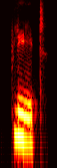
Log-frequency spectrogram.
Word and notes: plate: Indian

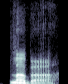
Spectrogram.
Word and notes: lubber: British English

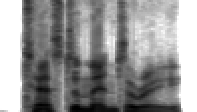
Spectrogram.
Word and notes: testamentary: British English

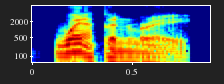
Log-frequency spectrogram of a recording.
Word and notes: weaponry: British English

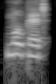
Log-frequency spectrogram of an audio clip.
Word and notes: moped: Indian

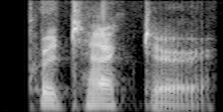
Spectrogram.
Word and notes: protector: American English

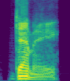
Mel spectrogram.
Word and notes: demy: British English

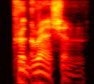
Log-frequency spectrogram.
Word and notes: progression: British English

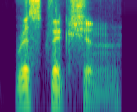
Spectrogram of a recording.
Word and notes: restriction: British English

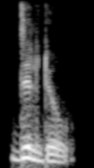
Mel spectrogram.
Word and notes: dildo: Indian

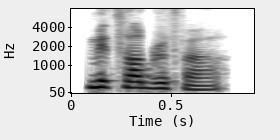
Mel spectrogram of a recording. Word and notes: mythographer: Indian

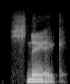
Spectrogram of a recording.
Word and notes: snake: American English

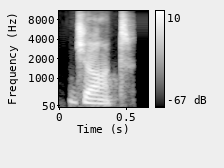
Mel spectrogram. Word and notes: jot: Indian

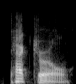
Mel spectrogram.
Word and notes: pectoral: American English

